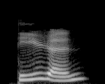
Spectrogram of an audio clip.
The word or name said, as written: 敌人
